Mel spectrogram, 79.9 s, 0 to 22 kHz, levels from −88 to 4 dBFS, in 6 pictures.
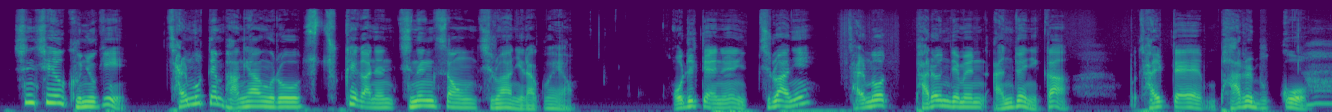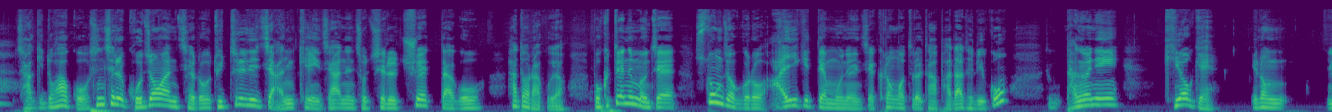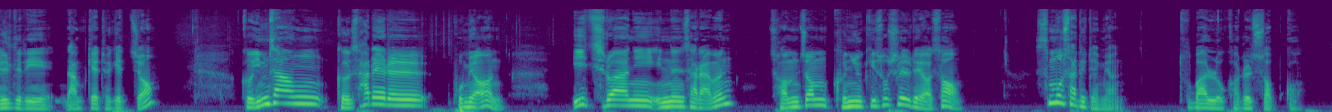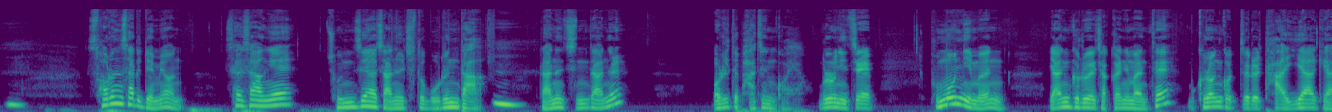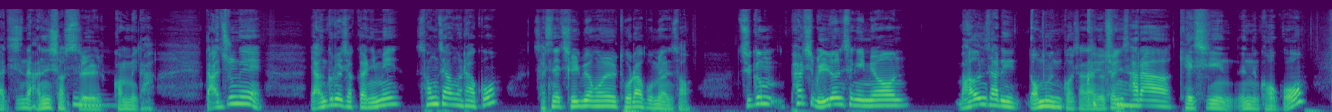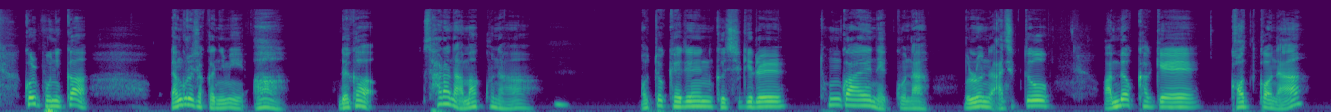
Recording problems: none

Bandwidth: 16 kHz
